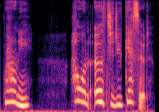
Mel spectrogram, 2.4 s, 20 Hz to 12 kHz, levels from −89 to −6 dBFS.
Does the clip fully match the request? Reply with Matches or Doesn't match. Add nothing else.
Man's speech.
Doesn't match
